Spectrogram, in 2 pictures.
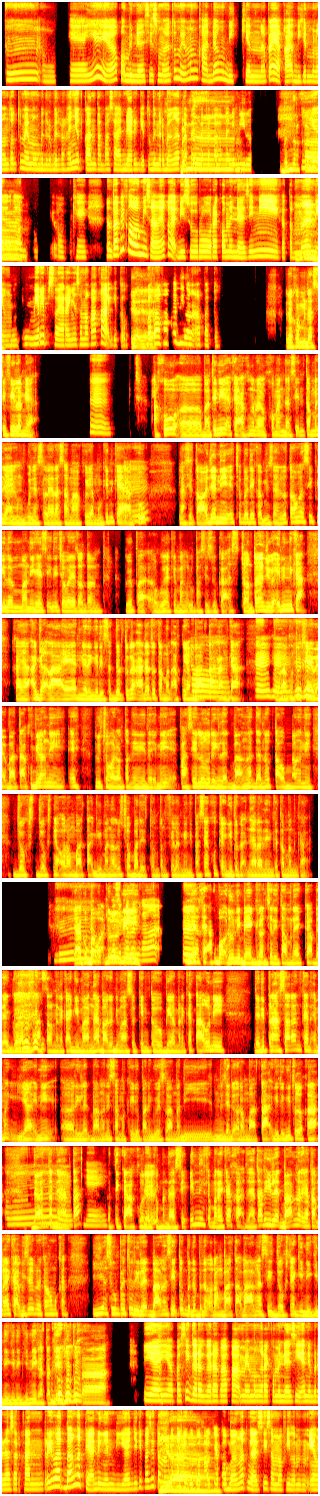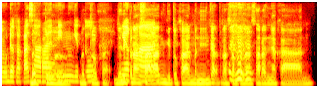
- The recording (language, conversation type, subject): Indonesian, podcast, Film apa yang bikin kamu sampai lupa waktu saat menontonnya, dan kenapa?
- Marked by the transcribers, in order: other background noise; chuckle; in English: "relate"; in English: "jokes-jokes-nya"; in English: "background"; in English: "bregon"; "background" said as "bregon"; chuckle; in English: "relate"; in English: "relate"; in English: "relate"; in English: "jokes-nya"; chuckle; in English: "relate"; chuckle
